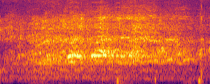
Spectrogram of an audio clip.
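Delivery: a high, airy burst of laughter; high breathy laugh. Real, not acted. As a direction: laugh hard at the punchline. Speaker laughs at own punchline.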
